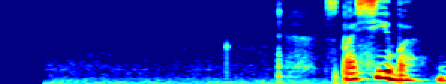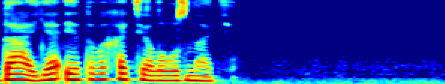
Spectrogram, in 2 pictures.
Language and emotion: Russian, positive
